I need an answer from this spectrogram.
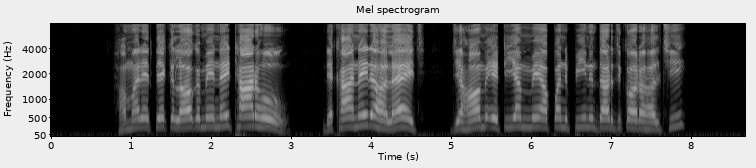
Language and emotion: Maithili, angry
